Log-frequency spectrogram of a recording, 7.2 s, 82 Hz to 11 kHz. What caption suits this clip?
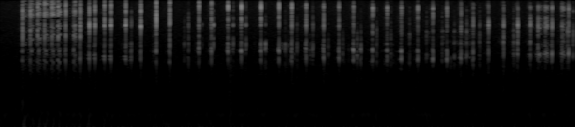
utility knife pitch:reverse
moving the dial of an utility knife (pitch/ reverse manipulated)
MTC500-M002-s14, knife, manipulation, pitch, utility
